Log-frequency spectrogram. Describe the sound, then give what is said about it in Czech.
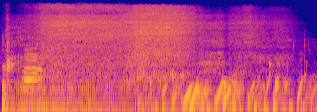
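An eerie, deep roar, attributed to the mythical water bull of the former mountain bog Vlasinska Tresava, builds into a rapid series of guttural, bellowing pulses over a steady wash of hissing noise. It is loud, with no voices. “Njegova sablasna rika nekad je plašila usamljene putnike na obalama, a danas plaši ribare koji se odvaže na noćni ribolov.”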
